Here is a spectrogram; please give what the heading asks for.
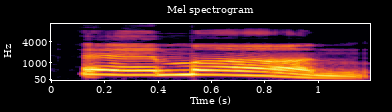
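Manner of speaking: sketch title sung out high in a hammed-up Jamaican accent; mock Jamaican accent. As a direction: leap way up and drawl it like a bad Jamaican impression. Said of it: "forgive him the terrible Jamaican accent".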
